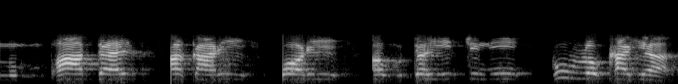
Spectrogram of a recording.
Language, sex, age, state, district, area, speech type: Maithili, male, 60+, Bihar, Darbhanga, rural, conversation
